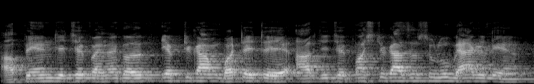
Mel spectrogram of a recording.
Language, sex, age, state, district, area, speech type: Maithili, male, 45-60, Bihar, Supaul, urban, spontaneous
